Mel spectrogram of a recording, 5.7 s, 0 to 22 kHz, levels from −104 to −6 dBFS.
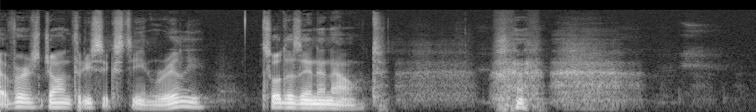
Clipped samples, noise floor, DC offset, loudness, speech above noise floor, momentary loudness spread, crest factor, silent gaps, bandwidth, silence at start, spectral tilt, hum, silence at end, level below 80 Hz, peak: under 0.1%; -55 dBFS; under 0.1%; -20 LUFS; 36 dB; 19 LU; 20 dB; none; 16 kHz; 0 s; -5.5 dB/octave; none; 0.95 s; -56 dBFS; -2 dBFS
